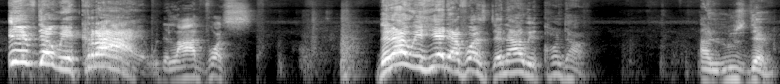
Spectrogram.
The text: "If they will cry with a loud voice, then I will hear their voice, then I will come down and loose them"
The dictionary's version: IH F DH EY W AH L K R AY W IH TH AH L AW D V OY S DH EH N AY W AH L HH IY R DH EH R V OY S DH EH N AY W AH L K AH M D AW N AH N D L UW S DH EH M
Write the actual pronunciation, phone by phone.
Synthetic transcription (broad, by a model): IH F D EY W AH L K R AY W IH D AH L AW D V OY S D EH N AY W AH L HH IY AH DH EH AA V OY S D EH N AY W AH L K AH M D AW N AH N L UW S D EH M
